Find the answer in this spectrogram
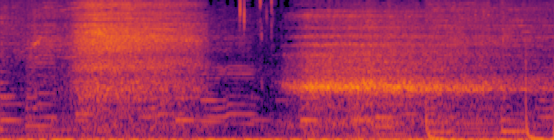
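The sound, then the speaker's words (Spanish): A deep breath drawn in through the nose, audible, filling the lungs, then released in a slower exhale, as part of a pausing breathing exercise, with no talking over it. “Tú al pausar vas a inhalar profundo por tu nariz, vas a llenar tus pulmones, llevar todo el aire hacia el vientre, porque no inhalamos completamente, inhalamos cortitos.”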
